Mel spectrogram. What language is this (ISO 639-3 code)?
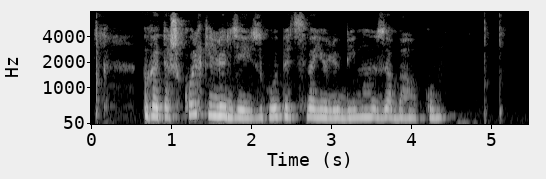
bel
